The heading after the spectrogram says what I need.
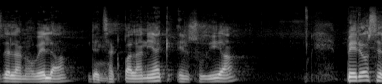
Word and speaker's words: Palahniuk: Perdón, la novela de Chuck Palahniuk, que es como se pronuncia.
